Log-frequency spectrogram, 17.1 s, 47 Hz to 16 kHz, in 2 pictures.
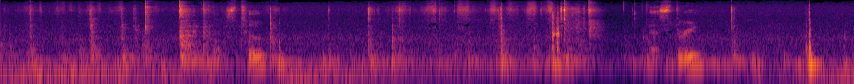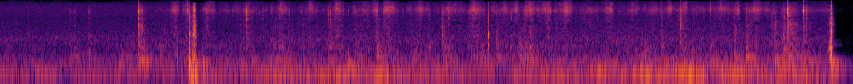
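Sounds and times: screwdriver ticks and metal scrapes: 9.2 - 14.5.

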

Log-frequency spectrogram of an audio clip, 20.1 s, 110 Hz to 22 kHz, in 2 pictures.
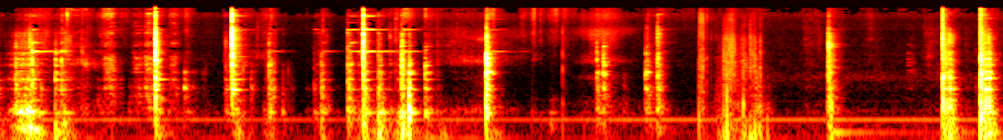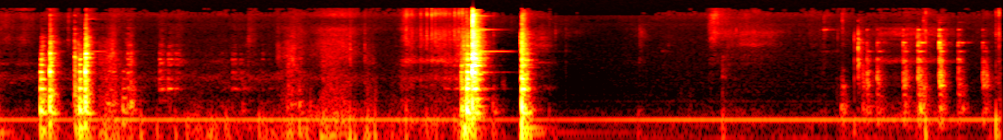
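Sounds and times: metallic clicks and knocks: 18.4 - 20.0.

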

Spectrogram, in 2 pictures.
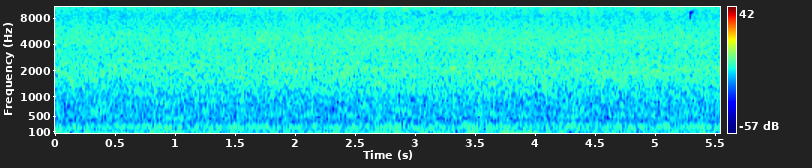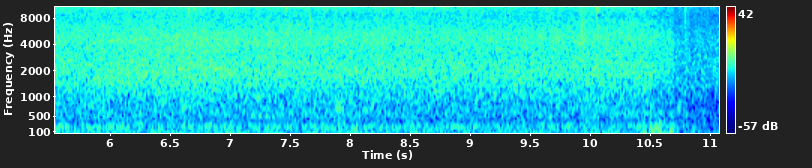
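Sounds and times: rain falling: 0.0 - 11.0.

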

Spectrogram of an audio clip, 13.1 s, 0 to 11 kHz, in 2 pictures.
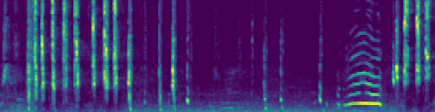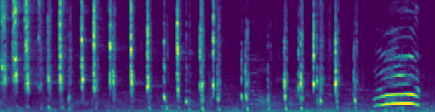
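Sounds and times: monkey coo call: 4.0 - 12.9.

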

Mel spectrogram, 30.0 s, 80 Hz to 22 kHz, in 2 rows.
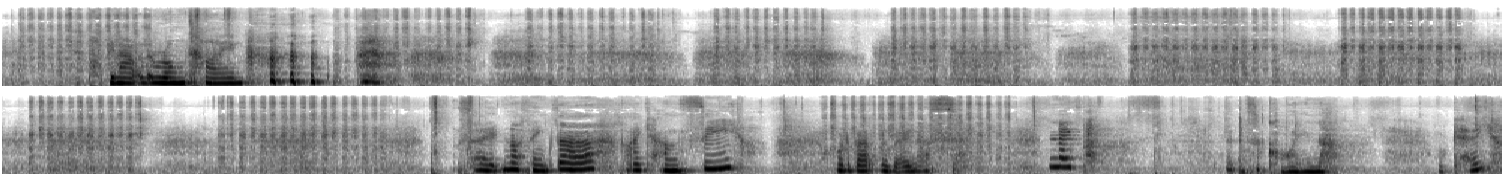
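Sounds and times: scratcher scraping scratch card: 0.0 - 1.5, 11.3 - 12.8, 13.4 - 14.7, 15.3 - 16.5, 23.2 - 25.1.

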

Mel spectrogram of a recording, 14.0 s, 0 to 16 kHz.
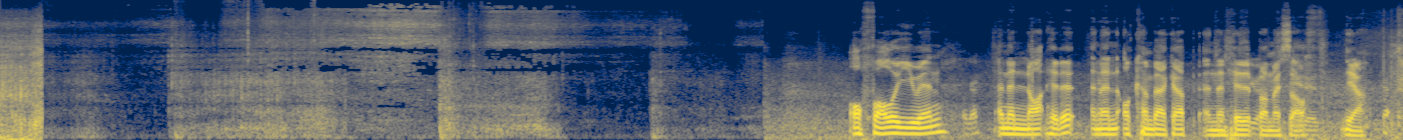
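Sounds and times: bike tyre and wind noise: 0.0 - 8.5.

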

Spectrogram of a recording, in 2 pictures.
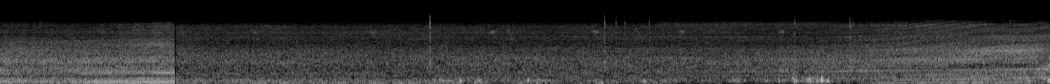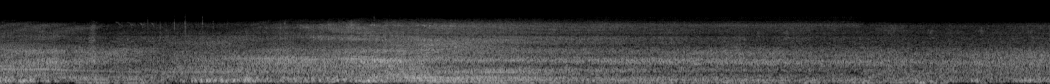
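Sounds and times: road traffic: 0.0 - 21.0
aircraft passing overhead: 7.0 - 21.0.

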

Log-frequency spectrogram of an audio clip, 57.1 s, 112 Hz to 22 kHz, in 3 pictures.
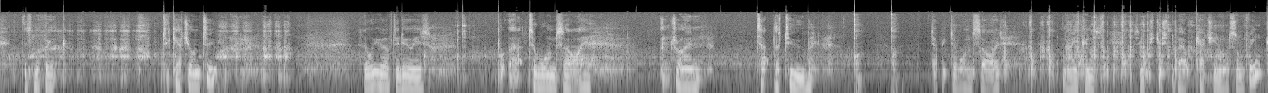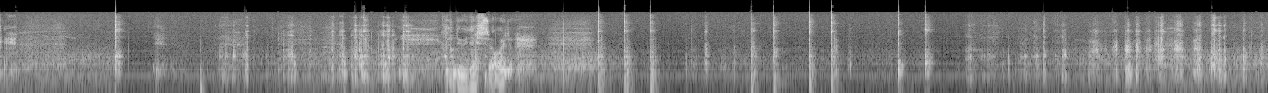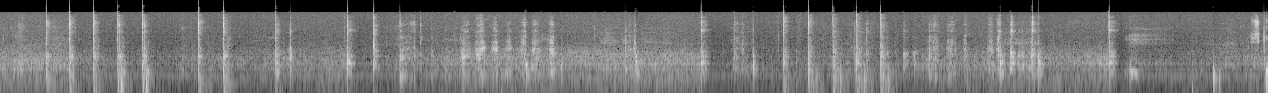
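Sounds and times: hammer tapping metal drift: 12.8 - 13.6, 20.7 - 21.0, 28.0 - 31.8, 32.4 - 33.1, 38.7 - 40.4, 41.0 - 41.6, 48.5 - 53.7, 54.6 - 54.9.

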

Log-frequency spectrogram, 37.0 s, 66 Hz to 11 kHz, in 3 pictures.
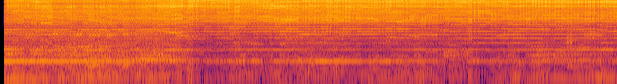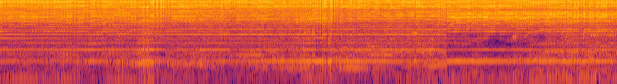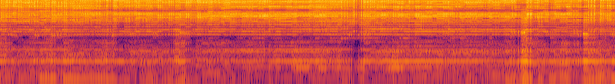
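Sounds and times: router spindle whine: 0.1 - 36.9.

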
